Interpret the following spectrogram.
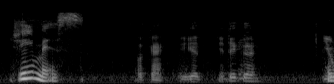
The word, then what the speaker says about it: Jameis: Jameis.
